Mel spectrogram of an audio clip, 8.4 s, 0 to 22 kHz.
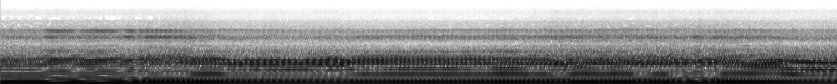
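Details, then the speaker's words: Homelite Super XL chainsaw from an auction, at least about 50 years old, 20in bar, slightly dull chain, cutting wood: a strong steady two-stroke howl dips as the chain bites and recovers cleanly. Runs well with good power. "but that runs pretty good and it's got pretty good power that's a 20in bar so you know"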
